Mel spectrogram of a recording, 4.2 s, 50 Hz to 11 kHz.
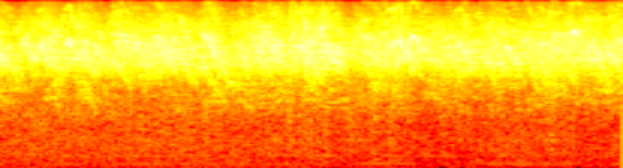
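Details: Male House sparrow singing, recorded 17 November 2009; a dense, unbroken stream of bright, overlapping chirps fills all four seconds at a steady loudness, with no pauses between notes.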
